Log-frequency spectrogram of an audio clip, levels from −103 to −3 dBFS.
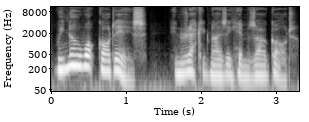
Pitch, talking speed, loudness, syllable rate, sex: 150 Hz, 200 wpm, -17 LUFS, 5.0 syllables/s, male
